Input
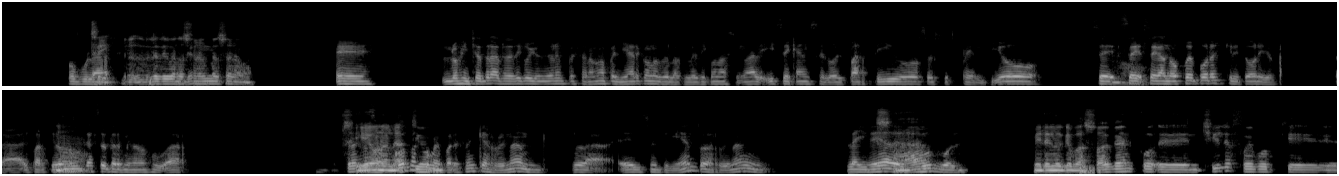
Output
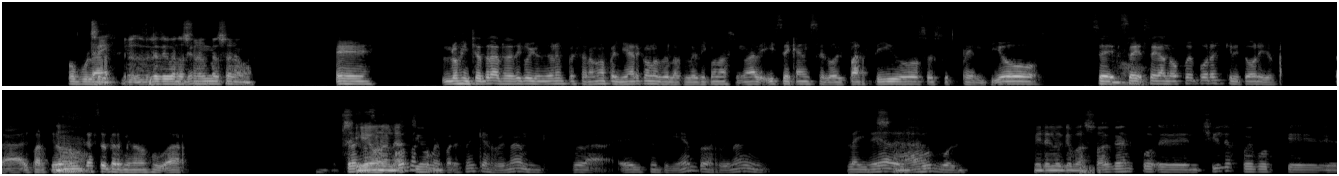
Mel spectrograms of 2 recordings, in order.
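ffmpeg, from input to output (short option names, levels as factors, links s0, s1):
-af "volume=4.73,afade=t=out:st=11.06:d=0.86:silence=0.281838,afade=t=in:st=11.92:d=0.35:silence=0.375837,afade=t=out:st=16.81:d=0.78:silence=0.298538"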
